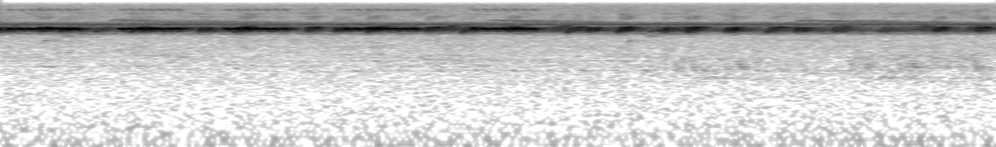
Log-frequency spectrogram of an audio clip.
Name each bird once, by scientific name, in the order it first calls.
Taraba major, Legatus leucophaius, Campylorhynchus turdinus, Lipaugus vociferans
